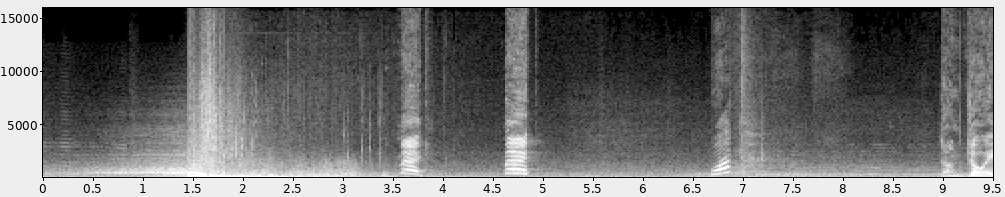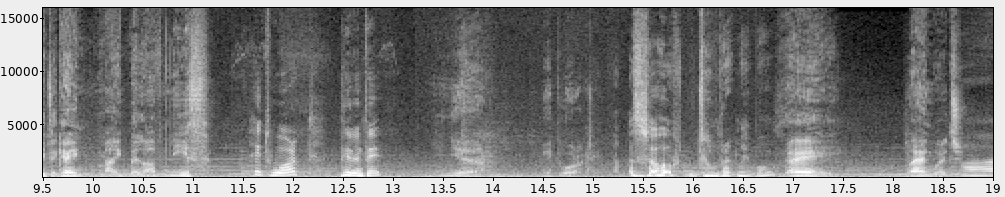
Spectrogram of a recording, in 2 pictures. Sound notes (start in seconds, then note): 0.0 dramatic music; 1.2 bombs exploding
